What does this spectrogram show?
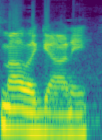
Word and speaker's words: Malagani: and richard malagani uh one of the names that you absolutely butchered but we'll forgive you it's malagani uh pretty pretty solid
